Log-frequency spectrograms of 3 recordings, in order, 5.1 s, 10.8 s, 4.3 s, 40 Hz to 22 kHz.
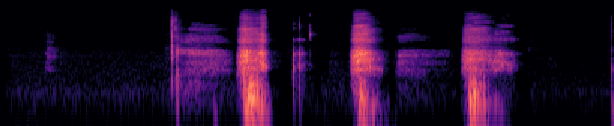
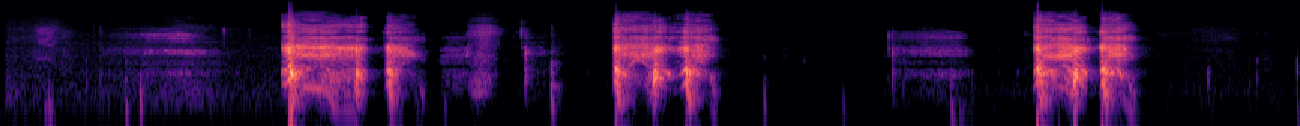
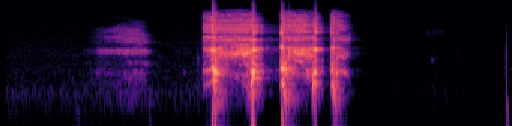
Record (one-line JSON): {"exhalation_length": "5.1 s", "exhalation_amplitude": 28420, "exhalation_signal_mean_std_ratio": 0.28, "three_cough_length": "10.8 s", "three_cough_amplitude": 32768, "three_cough_signal_mean_std_ratio": 0.32, "cough_length": "4.3 s", "cough_amplitude": 32768, "cough_signal_mean_std_ratio": 0.34, "survey_phase": "beta (2021-08-13 to 2022-03-07)", "age": "45-64", "gender": "Female", "wearing_mask": "No", "symptom_new_continuous_cough": true, "symptom_runny_or_blocked_nose": true, "symptom_sore_throat": true, "symptom_onset": "3 days", "smoker_status": "Never smoked", "respiratory_condition_asthma": false, "respiratory_condition_other": false, "recruitment_source": "Test and Trace", "submission_delay": "2 days", "covid_test_result": "Negative", "covid_test_method": "ePCR"}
